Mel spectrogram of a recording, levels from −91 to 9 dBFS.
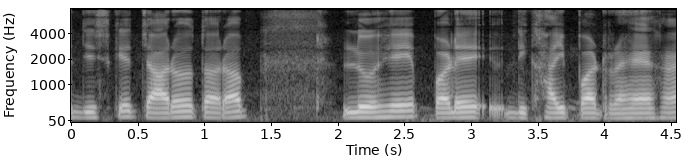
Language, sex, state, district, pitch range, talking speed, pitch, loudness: Hindi, male, Jharkhand, Garhwa, 125-140 Hz, 120 wpm, 130 Hz, -16 LUFS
